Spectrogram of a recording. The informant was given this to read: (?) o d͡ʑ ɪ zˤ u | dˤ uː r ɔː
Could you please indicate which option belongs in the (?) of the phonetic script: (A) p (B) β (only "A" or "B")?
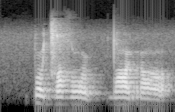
A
